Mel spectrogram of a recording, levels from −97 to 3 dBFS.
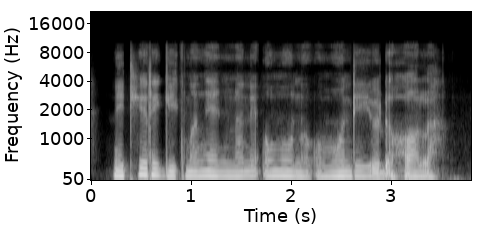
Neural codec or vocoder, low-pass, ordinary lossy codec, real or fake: codec, 44.1 kHz, 2.6 kbps, SNAC; 9.9 kHz; none; fake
